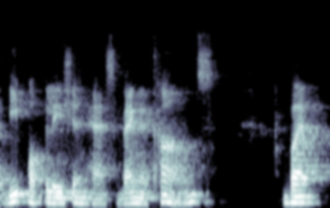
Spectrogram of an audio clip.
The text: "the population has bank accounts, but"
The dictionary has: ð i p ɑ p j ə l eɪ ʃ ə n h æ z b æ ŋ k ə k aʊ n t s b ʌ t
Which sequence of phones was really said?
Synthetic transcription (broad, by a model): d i p ɑ p j ə l eɪ ʃ ə n h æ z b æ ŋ ə k aʊ n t s b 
